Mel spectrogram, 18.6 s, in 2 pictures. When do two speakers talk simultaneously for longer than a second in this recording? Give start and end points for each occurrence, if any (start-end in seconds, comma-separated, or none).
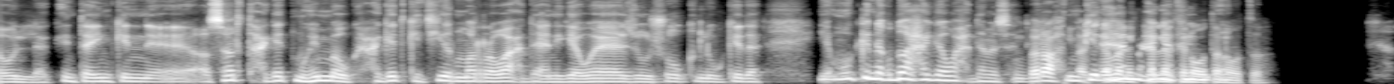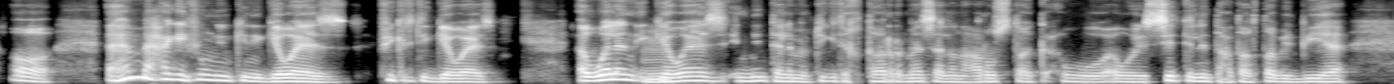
6.7-8.2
